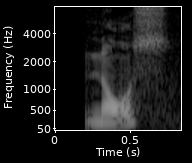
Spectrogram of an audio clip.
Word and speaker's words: Norce: Det udtales på samme måde som Norse med S, som betyder nordisk.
